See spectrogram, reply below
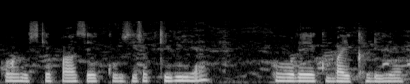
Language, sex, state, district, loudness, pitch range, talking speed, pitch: Hindi, male, Uttar Pradesh, Saharanpur, -19 LUFS, 150-160 Hz, 190 wpm, 155 Hz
